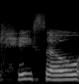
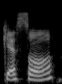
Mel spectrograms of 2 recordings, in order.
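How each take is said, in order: First: It is said with an English-style accent. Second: It is said with a Spanish accent. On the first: This is how some outsiders say it. The speaker calls it wrong. "these women who say queso and think that's the pronunciation" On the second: This is the proper pronunciation. The speaker calls it right. "instead of queso"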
